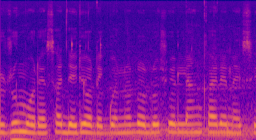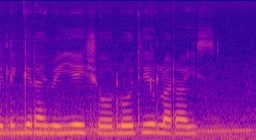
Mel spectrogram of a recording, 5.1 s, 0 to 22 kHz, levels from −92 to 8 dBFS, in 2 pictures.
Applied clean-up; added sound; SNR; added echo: none; Car passing by / Traffic noise, roadway noise / Engine; 14 dB; none.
